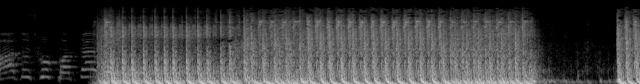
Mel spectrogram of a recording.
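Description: A rifle fires rapid gunshots.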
